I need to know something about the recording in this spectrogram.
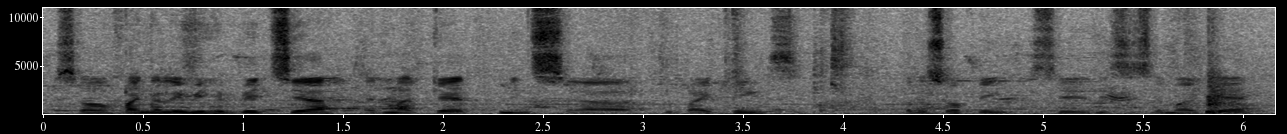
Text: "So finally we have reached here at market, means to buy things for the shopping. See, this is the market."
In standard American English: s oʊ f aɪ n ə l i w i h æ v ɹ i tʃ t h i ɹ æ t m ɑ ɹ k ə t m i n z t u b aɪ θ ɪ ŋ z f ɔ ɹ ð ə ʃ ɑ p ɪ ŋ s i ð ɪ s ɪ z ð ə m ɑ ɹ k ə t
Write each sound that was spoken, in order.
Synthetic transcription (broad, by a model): s oʊ f aɪ n ə l i w i h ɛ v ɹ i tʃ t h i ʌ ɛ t m ɑ ɹ k ə t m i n s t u b aɪ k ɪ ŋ f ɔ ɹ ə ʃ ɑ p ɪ ŋ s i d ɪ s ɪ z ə m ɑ ɹ k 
